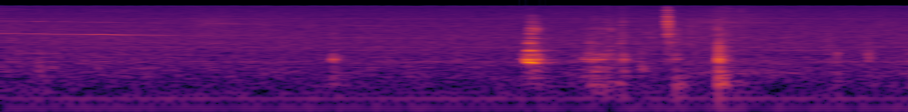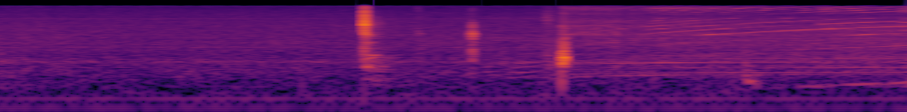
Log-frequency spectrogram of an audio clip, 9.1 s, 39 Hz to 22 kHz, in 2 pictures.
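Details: Samsung HLT6156W TV: a thin, steady high-pitched whine hangs over a quiet room, broken by a few sharp clicks and taps.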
